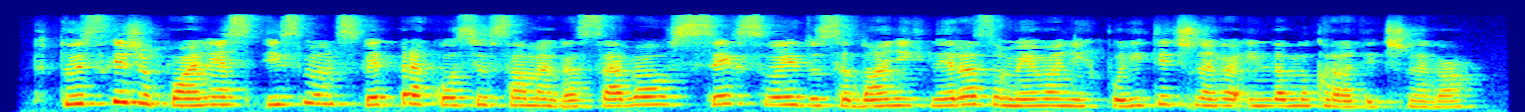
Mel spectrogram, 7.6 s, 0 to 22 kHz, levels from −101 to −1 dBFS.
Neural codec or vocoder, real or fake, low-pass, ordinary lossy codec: codec, 44.1 kHz, 7.8 kbps, DAC; fake; 19.8 kHz; AAC, 32 kbps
